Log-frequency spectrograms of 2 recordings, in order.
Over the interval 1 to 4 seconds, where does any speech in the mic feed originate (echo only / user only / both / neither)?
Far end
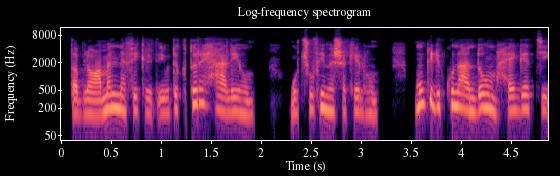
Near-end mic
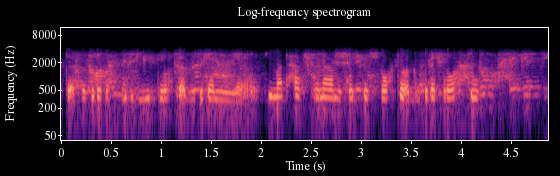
both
